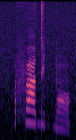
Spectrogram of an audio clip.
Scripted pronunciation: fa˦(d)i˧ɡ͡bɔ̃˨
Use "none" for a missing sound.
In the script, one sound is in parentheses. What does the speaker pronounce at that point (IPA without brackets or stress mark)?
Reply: d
